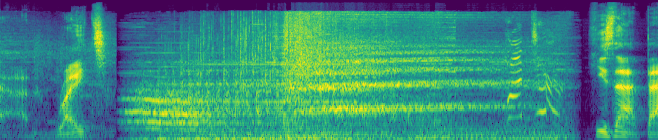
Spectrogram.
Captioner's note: monster screams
